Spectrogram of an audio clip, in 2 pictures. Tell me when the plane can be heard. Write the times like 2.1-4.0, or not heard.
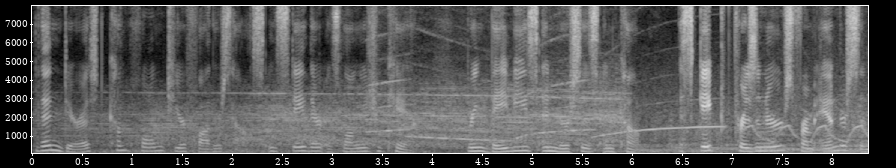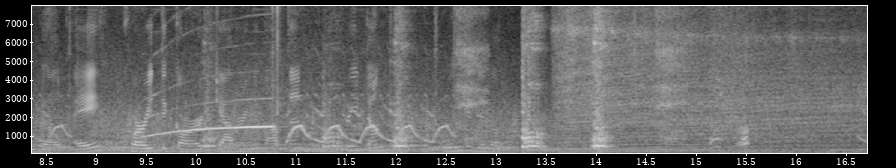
0.0-16.6.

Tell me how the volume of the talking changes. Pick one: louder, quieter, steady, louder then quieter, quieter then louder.
louder then quieter.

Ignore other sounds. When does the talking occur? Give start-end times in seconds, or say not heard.
0.0-13.1.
